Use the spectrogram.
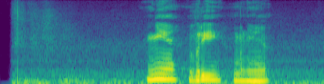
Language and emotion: Russian, neutral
